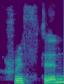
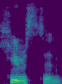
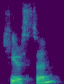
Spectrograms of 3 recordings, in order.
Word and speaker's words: Kirsten: IR s TI n so it's not Kristen though it's Kirsten que IR s TI n Kirsten website is kiss teens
